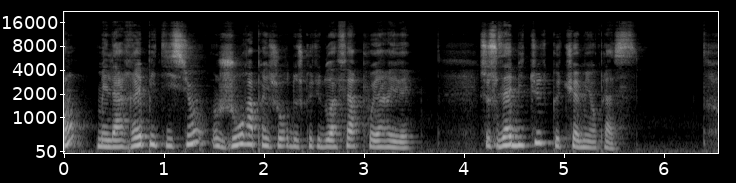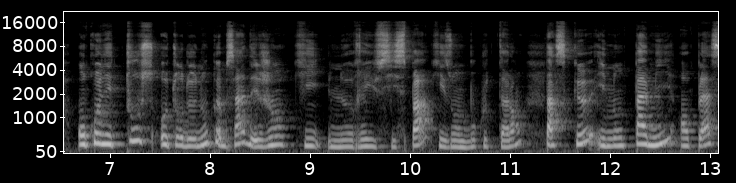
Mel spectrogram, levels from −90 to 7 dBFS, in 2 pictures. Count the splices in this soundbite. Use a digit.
3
